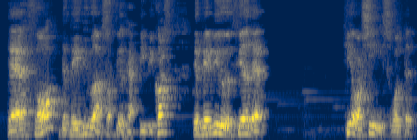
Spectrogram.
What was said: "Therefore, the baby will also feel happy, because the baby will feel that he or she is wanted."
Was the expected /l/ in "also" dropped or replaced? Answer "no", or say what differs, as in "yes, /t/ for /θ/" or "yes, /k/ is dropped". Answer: yes, /l/ is dropped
